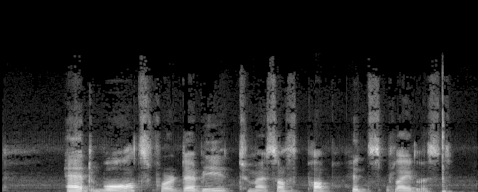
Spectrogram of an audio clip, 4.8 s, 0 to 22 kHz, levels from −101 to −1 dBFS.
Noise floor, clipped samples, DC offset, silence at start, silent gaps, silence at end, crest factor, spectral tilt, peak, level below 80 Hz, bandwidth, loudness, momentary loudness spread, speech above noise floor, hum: -57 dBFS; under 0.1%; under 0.1%; 0.65 s; none; 0.3 s; 20 dB; -4.5 dB/octave; 0 dBFS; -56 dBFS; 14 kHz; -20 LUFS; 12 LU; 37 dB; none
